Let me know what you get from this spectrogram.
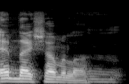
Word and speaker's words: Shyamalan: But I'm going to say his name wrong. Mount Night Shyamalan. – M. Night Shyamalan.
